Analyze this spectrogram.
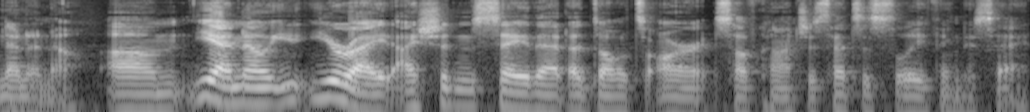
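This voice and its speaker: Talking at a fairly quick pace with hardly any pauses, a man with a fairly low pitch and an unremarkable speaking voice uses lively intonation and big swings in loudness. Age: 20s. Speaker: podcast co-host, animation student. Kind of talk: casual chat.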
